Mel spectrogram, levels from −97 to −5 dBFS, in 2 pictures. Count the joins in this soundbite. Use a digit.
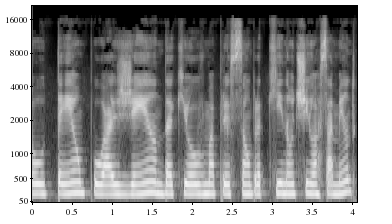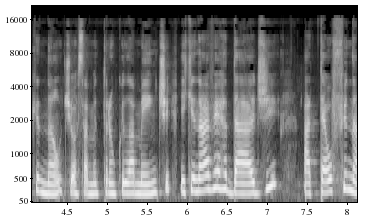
1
